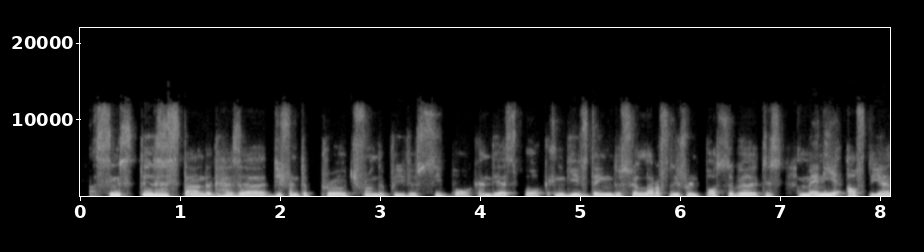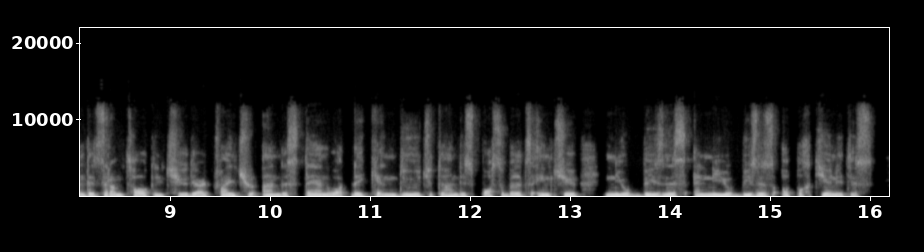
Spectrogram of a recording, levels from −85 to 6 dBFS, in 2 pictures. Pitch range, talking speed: 135-165 Hz, 190 wpm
